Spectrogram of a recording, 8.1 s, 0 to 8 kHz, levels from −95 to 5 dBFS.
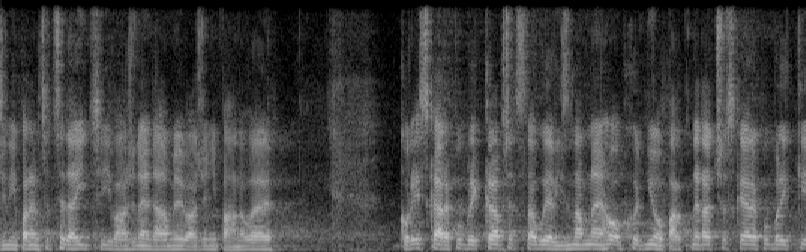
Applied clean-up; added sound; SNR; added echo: none; none; none; reverberation time 1.6 s.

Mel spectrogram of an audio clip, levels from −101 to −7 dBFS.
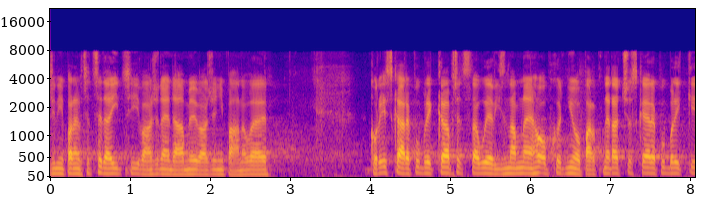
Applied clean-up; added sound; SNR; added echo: none; none; none; none.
